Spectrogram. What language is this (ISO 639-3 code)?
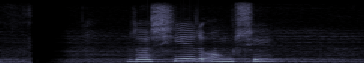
ben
